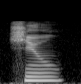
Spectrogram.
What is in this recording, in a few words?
"siunn2", taiwanese Syllables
